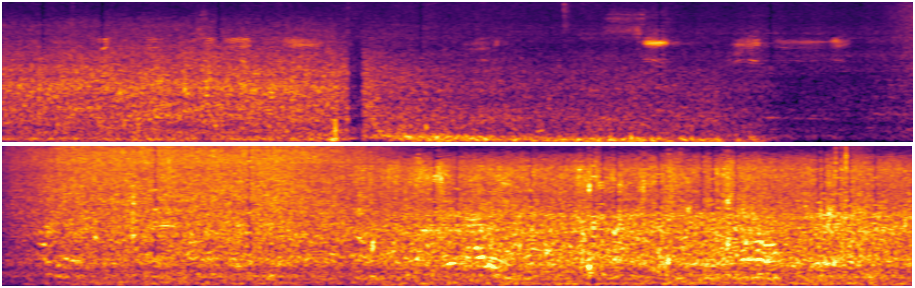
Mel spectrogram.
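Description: Floodwater rushing through a river swollen enough to spill into homes, with debris clogging a bridge, gives a steady broadband roar throughout, dipping briefly midway before returning at full strength.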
